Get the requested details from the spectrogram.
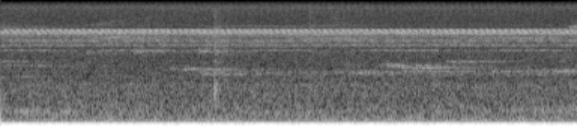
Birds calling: Hauxwell's Thrush (Turdus hauxwelli)
unidentified bird

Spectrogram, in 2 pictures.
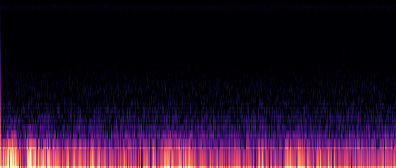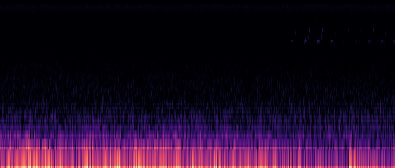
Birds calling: unidentified bird

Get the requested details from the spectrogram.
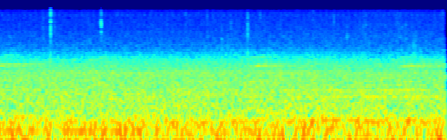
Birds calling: Canada Goose (Branta canadensis)

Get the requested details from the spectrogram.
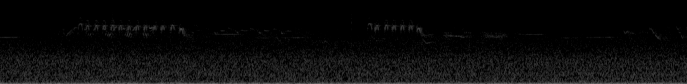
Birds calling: Mountain Chickadee (Poecile gambeli)
MacGillivray's Warbler (Geothlypis tolmiei)
Dusky Flycatcher (Empidonax oberholseri)

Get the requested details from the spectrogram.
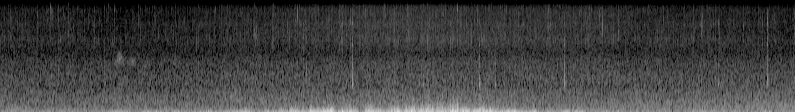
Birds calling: Mallard (Anas platyrhynchos)

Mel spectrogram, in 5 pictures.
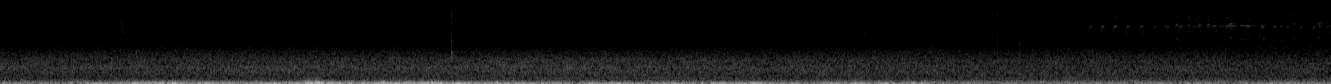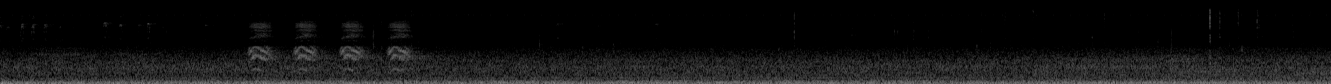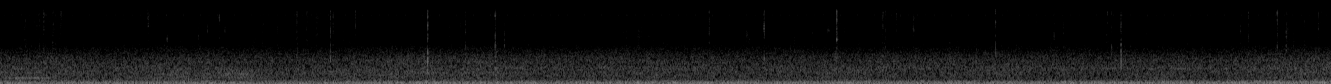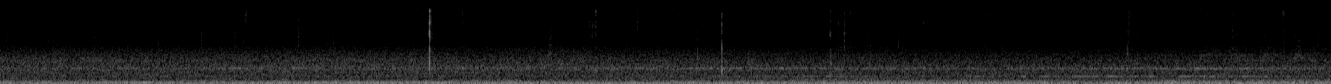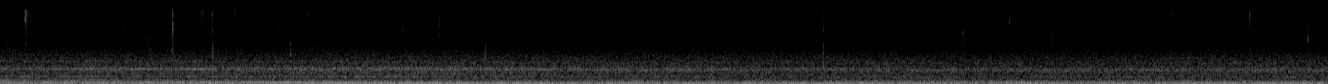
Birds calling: American Crow (Corvus brachyrhynchos)
Downy Woodpecker (Dryobates pubescens)

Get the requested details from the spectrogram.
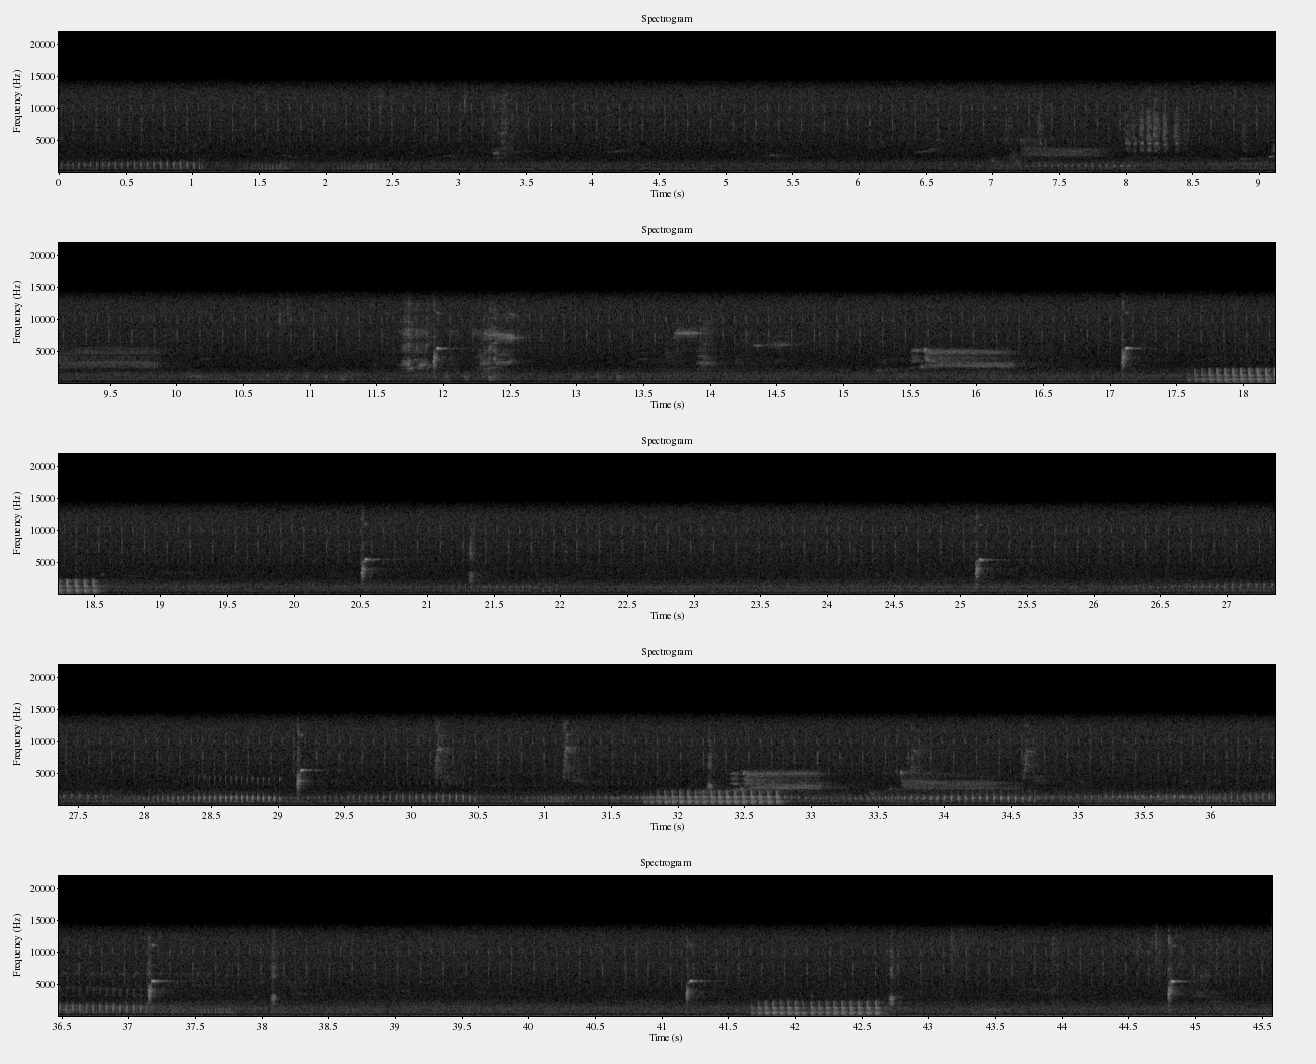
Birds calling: unidentified bird
Common Grackle (Quiscalus quiscula)
Red-winged Blackbird (Agelaius phoeniceus)

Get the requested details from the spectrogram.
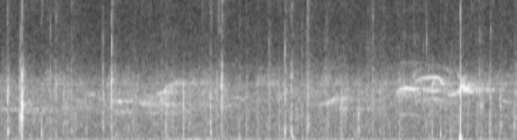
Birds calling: Iiwi (Drepanis coccinea)
Hawaii Amakihi (Chlorodrepanis virens)

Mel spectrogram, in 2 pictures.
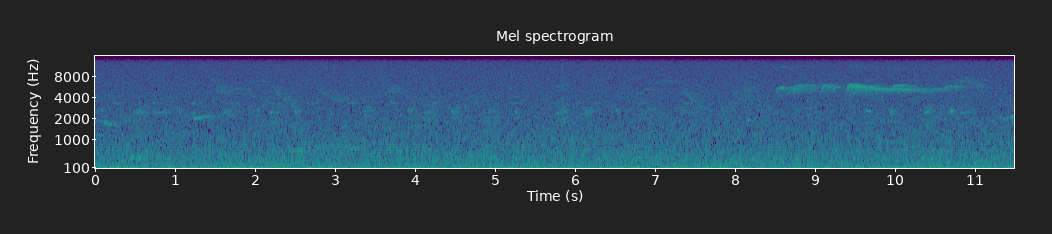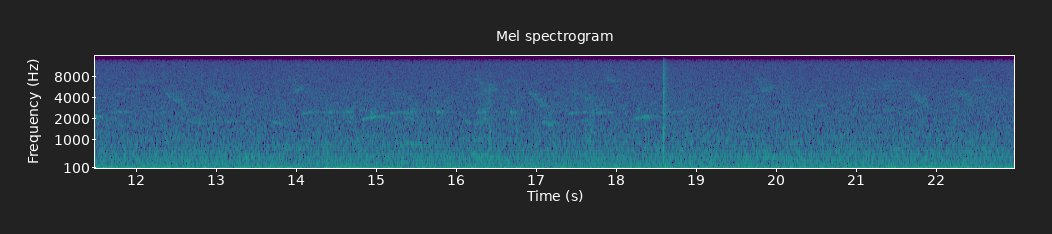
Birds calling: Andean Motmot (Momotus aequatorialis)
Tropical Kingbird (Tyrannus melancholicus)

